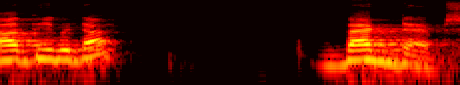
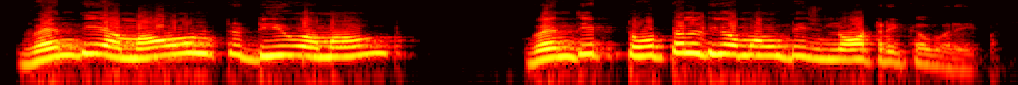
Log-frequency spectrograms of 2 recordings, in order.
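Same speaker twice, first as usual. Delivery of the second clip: slow dictation; 4 semitones higher, 6 dB louder, much slower than usual. Shown as a demonstration. Teacher dictates the definition.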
